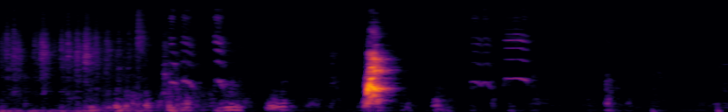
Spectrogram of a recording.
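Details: Two Dachshunds talking to each other during rough and tumble play: low rumbling growls and grumbles, then one sharp loud bark near the middle, followed by a few thin high squeaks and short grunts.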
